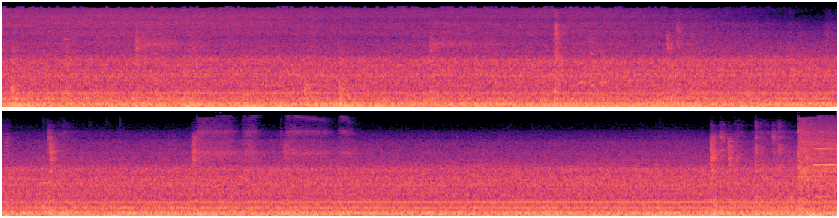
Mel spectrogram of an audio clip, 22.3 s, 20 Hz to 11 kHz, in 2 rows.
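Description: Electric commuter train (Kintetsu 6820 series) standing at a station, heard from behind the cab: a steady low rumble with a held hum from its onboard equipment, and a few faint clicks.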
